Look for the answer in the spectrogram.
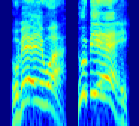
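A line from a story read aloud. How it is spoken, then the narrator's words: Crowd yelling. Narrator (Russian): орали зрители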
